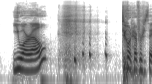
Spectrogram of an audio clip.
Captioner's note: chuckles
